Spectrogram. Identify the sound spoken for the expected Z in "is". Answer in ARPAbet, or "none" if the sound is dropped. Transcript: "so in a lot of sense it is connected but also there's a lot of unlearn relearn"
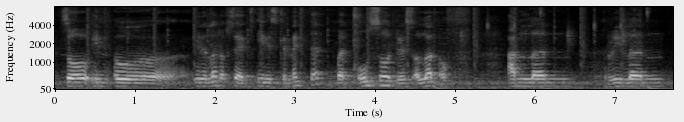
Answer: S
